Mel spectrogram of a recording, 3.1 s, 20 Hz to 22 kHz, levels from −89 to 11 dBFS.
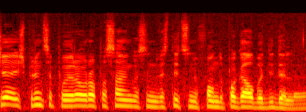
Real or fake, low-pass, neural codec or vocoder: real; 14.4 kHz; none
